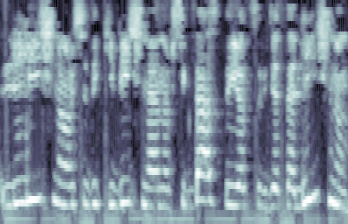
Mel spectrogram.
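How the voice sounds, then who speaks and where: High-pitched female speech over clearly audible background noise, its pitch rising and falling in an ordinary way. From Siberia, Zabaykalsky Krai. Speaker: singer-songwriter. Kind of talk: radio interview. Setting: studio.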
